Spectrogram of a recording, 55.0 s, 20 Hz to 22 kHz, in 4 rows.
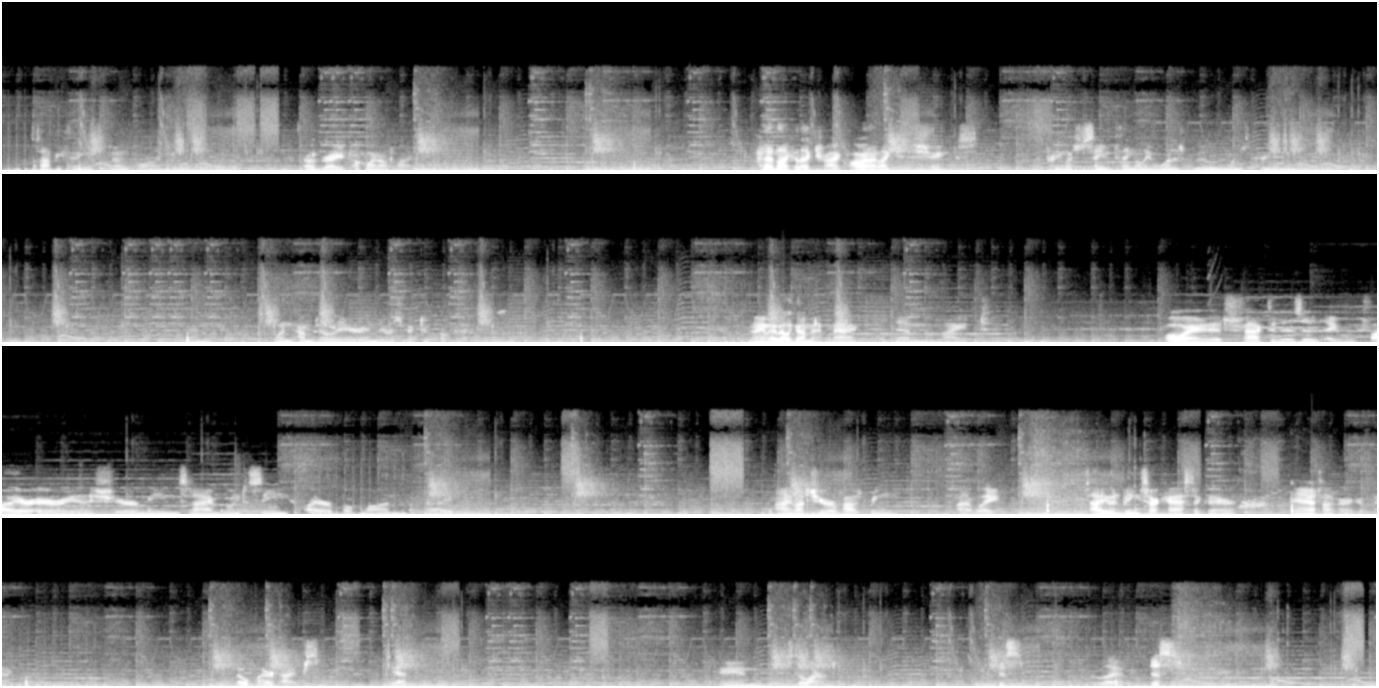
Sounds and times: Music: 0:00.0 - 0:54.9
Speech: 0:00.3 - 0:02.2, 0:03.0 - 0:04.2, 0:07.6 - 0:13.2, 0:16.4 - 0:18.7, 0:21.2 - 0:23.6, 0:25.4 - 0:32.0, 0:35.2 - 0:37.5, 0:38.4 - 0:41.5, 0:43.6 - 0:44.4, 0:45.1 - 0:45.4, 0:48.4 - 0:49.6, 0:51.2 - 0:51.5, 0:52.2 - 0:53.1.

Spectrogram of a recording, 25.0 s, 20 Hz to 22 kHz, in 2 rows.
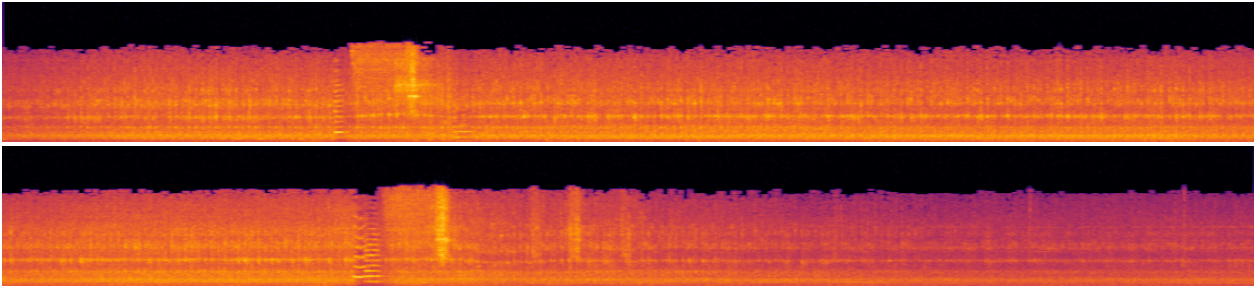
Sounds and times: Vehicle: 0:00.0 - 0:25.0.

